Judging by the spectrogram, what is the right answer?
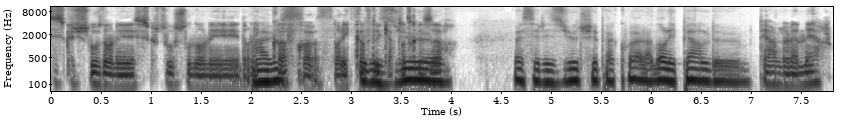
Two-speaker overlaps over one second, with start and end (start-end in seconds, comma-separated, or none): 2.0-4.0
